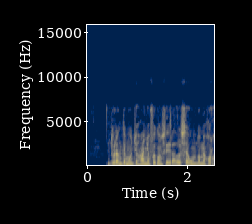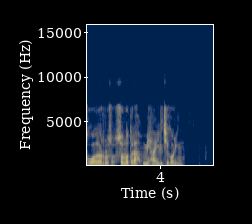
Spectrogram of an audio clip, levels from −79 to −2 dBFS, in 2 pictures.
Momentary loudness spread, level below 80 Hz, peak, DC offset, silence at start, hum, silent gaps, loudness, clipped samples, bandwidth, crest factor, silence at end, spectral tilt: 4 LU; -66 dBFS; -6 dBFS; under 0.1%; 0.4 s; none; none; -25 LUFS; under 0.1%; 10 kHz; 20 dB; 0.6 s; -4.5 dB/octave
